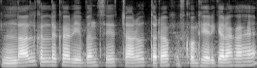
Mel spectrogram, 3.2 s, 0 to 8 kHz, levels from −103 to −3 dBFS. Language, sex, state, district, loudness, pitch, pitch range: Hindi, male, Arunachal Pradesh, Lower Dibang Valley, -16 LUFS, 135 Hz, 130-145 Hz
